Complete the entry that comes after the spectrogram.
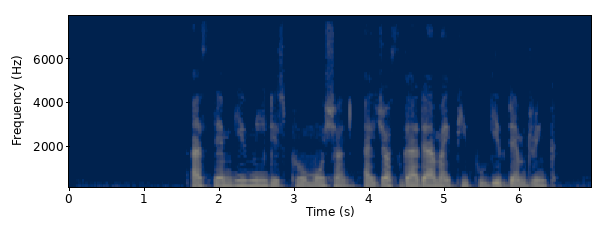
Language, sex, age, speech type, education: Nigerian Pidgin, female, 30-45, read, tertiary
